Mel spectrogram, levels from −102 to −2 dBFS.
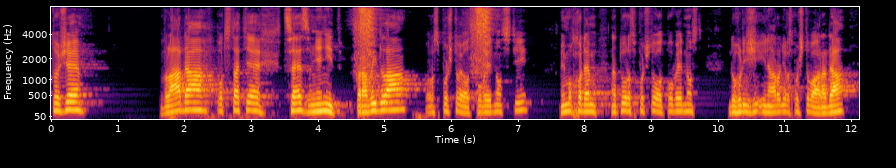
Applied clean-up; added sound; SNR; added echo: classical method spectral subtraction.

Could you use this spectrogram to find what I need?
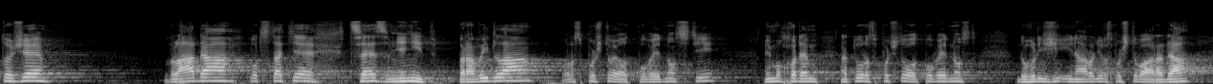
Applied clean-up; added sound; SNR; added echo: none; none; none; none.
